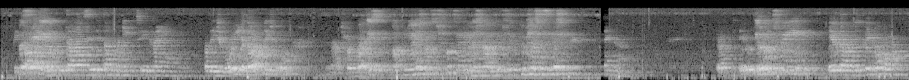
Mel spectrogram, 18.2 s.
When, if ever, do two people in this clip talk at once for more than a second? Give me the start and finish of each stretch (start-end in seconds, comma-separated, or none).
none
